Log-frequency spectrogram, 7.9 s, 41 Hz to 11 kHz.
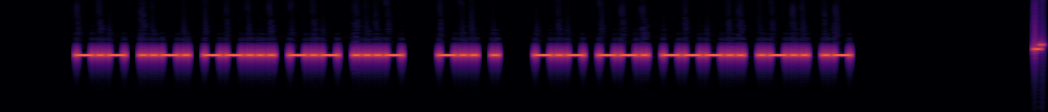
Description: Morse code, heard as a keyed tone, about 30 wpm, 700 Hz. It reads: KF7KV DE KG8LA
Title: USA Callsign DE Callsign - 5 Characters - 30wpm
